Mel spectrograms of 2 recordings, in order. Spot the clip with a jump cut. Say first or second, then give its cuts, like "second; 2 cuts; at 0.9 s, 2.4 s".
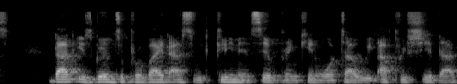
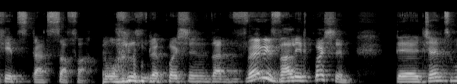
second; 1 cut; at 1.0 s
